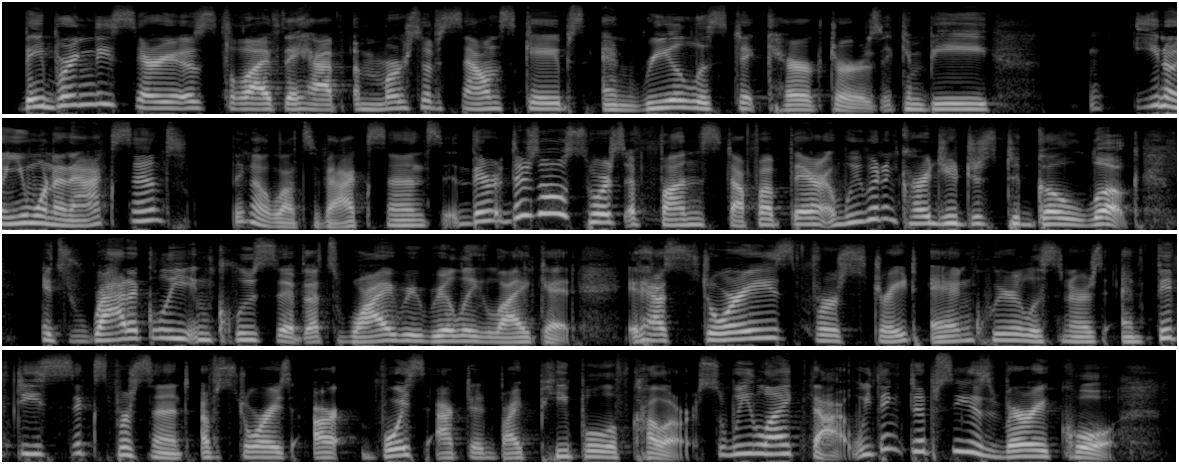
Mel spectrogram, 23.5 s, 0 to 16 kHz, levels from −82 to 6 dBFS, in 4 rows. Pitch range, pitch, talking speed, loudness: 170-240 Hz, 195 Hz, 210 wpm, -27 LUFS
